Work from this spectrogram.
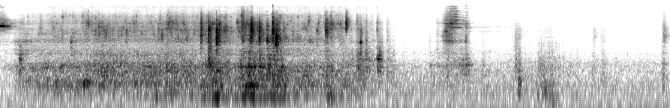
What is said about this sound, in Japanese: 今度は周りに添えるミニトマトを準備していくね。まずは水で洗ってと。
